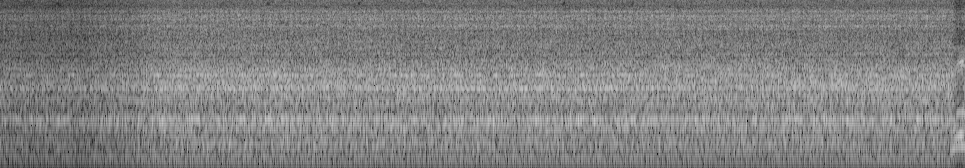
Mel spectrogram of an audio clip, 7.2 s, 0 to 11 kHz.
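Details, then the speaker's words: 2001 Suzuki GZ250 single-cylinder, start with choke being backed down: steady thumping idle about 3.5 beats a second, slightly uneven and plucking; owner suspects lean running, also gutless, blue front pipes, surging around 20 mph. "usually right at this stage when I back the choke down a little bit it starts to pluck and that's also a sign of a lien engine"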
